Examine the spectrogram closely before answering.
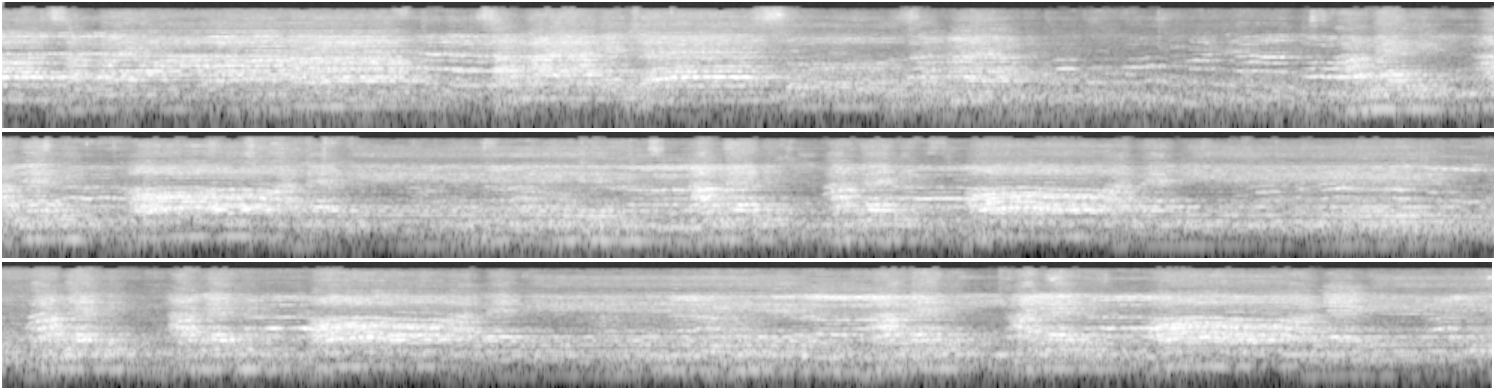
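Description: Mixed choir of men's and women's voices singing a cappella in harmony, with no instruments.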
